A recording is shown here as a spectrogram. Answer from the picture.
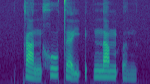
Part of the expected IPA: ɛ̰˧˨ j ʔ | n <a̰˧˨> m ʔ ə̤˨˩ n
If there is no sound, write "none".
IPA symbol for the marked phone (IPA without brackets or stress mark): a˧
